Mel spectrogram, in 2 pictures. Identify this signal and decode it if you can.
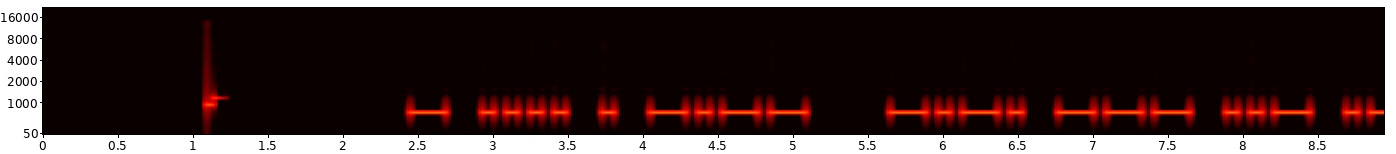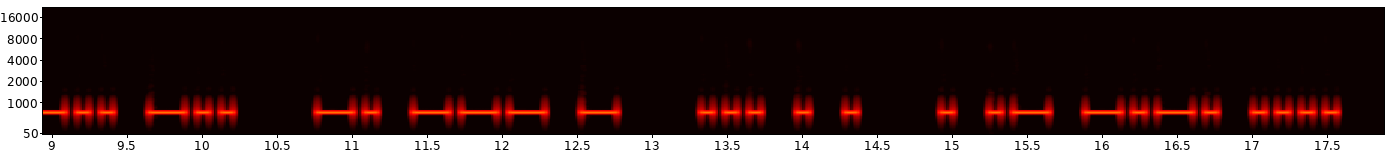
Morse code, heard as a keyed tone, about 15 wpm, 700 Hz. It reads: THEY COULD NOT SEE EACH
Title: Sentences from Top 1000 Words - Review Part 1 - 15wpm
